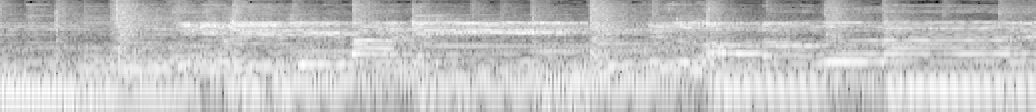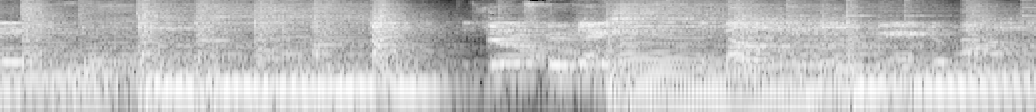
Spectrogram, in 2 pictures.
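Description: A live band of acoustic guitar, electric guitar, bass, keyboard and drums playing a song, with a man singing the lead vocal. The band drops out for a moment about nine and a half seconds in, then comes back in.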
